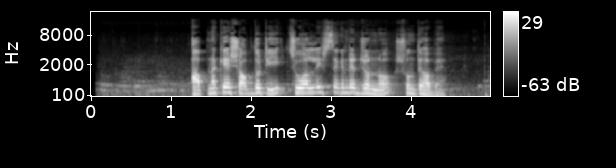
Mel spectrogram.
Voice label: male sound given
